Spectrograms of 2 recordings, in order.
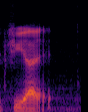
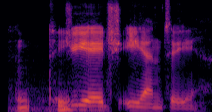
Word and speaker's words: Ghent: Is Gent Gent or Gint? Ghent.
